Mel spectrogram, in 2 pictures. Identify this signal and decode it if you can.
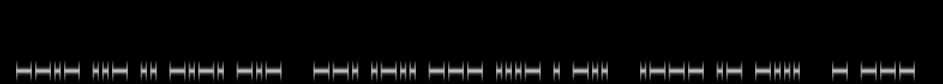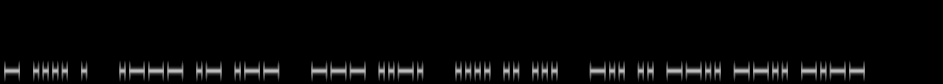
Morse code, heard as a keyed tone, about 25 wpm, 630 Hz. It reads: QUICK GLOVED JAB TO THE JAW OF HIS DIZZY
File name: pangram-fs-25-cs-25-gloved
